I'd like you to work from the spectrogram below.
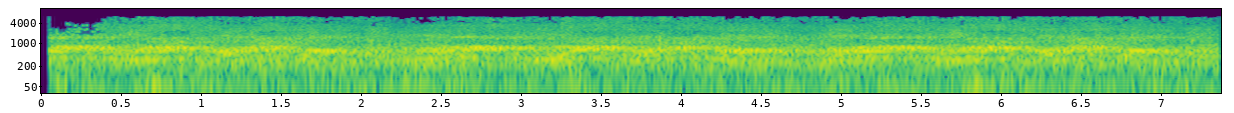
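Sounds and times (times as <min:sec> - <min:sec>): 
football crowd chanting: 0:00.0 - 0:07.3.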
